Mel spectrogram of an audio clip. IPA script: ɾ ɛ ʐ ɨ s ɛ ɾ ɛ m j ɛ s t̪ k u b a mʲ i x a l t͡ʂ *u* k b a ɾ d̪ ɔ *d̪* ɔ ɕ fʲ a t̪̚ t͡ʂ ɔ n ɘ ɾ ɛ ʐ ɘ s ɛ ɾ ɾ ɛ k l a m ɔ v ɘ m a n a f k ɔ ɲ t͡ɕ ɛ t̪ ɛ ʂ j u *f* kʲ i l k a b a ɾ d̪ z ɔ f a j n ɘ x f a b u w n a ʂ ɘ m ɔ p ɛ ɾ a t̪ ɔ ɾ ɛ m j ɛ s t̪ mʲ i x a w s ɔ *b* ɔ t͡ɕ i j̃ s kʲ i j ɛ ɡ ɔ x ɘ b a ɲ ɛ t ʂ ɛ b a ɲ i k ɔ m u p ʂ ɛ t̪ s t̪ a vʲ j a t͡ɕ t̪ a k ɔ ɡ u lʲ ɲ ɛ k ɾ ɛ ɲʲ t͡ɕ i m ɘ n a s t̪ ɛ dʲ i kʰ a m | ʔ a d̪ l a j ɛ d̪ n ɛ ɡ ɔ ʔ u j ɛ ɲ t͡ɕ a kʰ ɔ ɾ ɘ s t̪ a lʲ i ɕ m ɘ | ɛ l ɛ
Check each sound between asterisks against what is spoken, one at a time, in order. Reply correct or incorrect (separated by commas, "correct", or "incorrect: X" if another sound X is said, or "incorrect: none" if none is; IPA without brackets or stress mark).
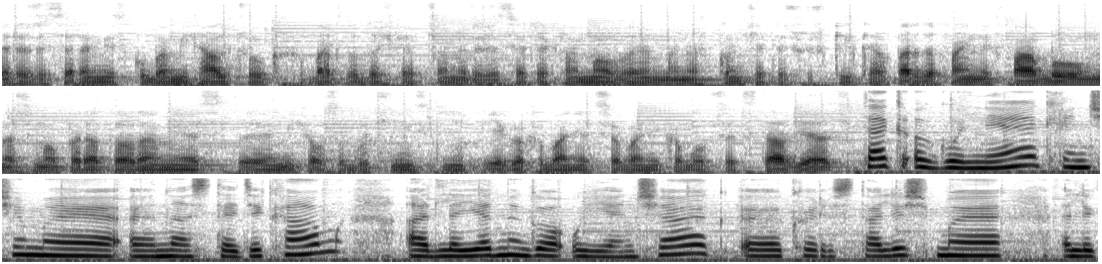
correct, correct, incorrect: ʂ, correct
